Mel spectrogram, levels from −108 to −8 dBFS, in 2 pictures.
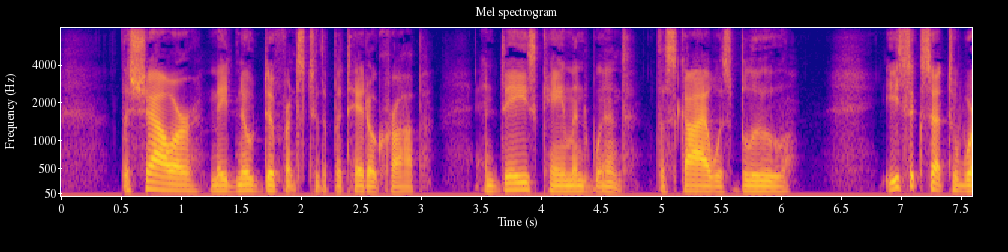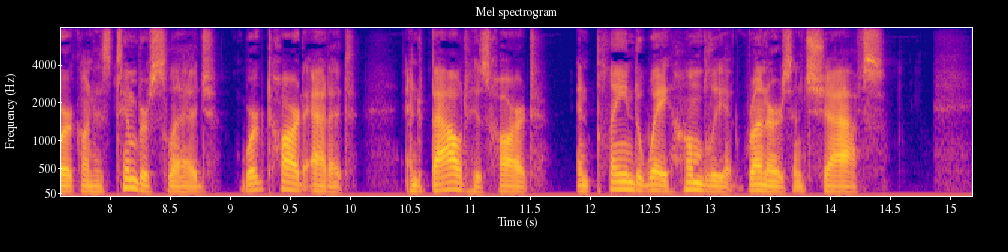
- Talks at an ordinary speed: Yes, average, 165 wpm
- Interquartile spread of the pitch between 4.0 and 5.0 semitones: No, average, 3.4 semitones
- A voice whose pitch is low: Yes, low, 100 Hz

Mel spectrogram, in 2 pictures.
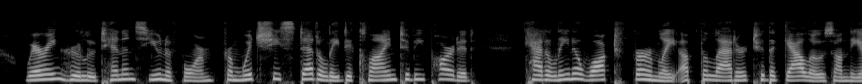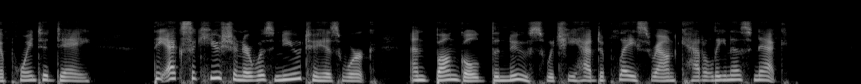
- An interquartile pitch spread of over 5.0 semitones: No, average, 3.4 semitones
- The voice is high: Yes, high, 195 Hz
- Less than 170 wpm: Yes, average, 155 wpm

